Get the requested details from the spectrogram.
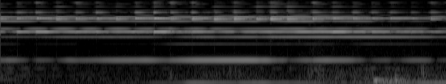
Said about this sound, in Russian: Вдруг зазвенел звонок.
